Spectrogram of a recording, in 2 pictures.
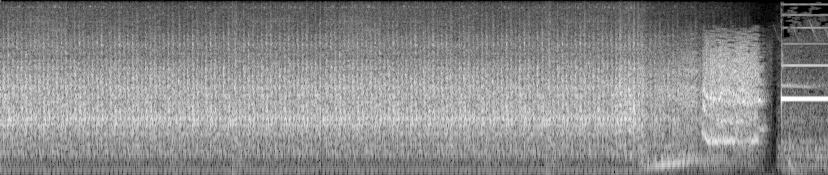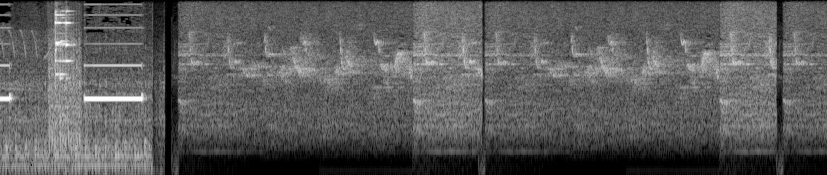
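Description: Diesel tractor engine running steadily, with a short rising rev before it cuts off, followed by two high electronic beeps about a second and a half apart. It then goes quiet to a faint background with light chirps.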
